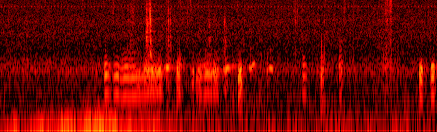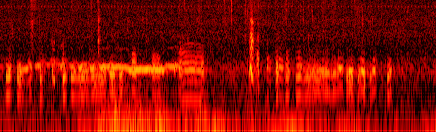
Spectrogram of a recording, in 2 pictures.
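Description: Hens clucking and calling close to the microphone in three spells, the middle one a longer drawn-out call from about four to six and a half seconds in.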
